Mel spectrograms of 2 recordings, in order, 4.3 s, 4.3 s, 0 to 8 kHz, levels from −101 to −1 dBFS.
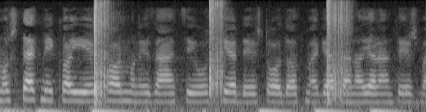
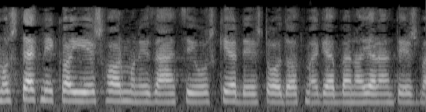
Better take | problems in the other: second | background sound (Coin (dropping)); 1 dB above the speech

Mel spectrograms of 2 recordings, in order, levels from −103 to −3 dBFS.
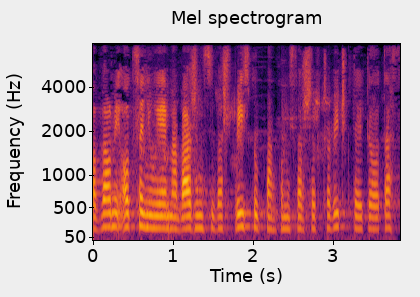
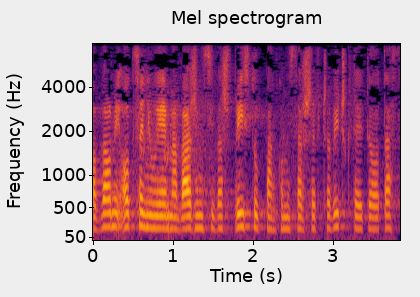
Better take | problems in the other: second | noise reduction (neural separator model SepFormer DNS4)

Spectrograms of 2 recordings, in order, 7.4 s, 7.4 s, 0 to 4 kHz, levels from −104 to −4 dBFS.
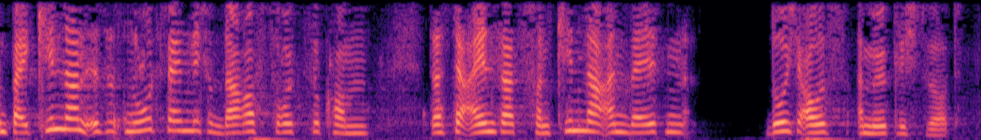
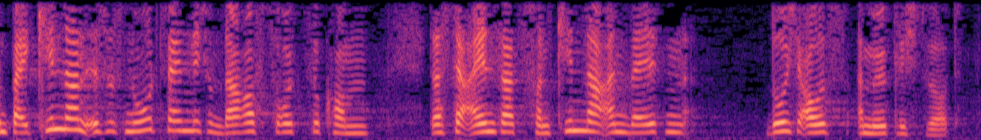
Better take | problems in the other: second | noise reduction (neural mask model Resemble Enhance denoiser)

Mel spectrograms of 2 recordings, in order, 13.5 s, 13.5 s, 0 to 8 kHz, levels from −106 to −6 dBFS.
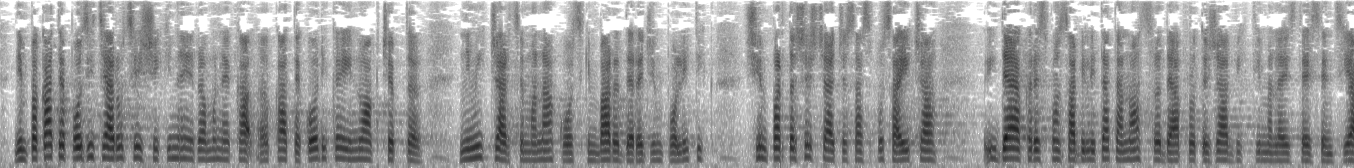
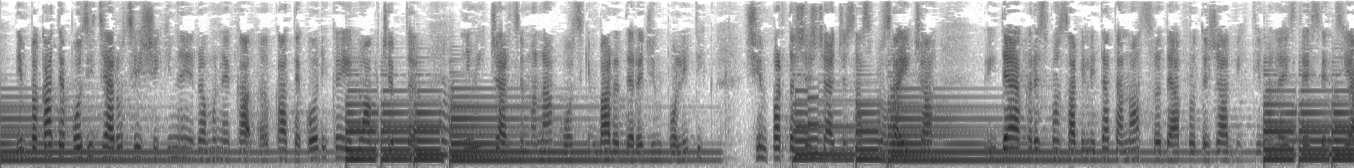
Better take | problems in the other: first | background sound (Guitar); 3 dB above the speech

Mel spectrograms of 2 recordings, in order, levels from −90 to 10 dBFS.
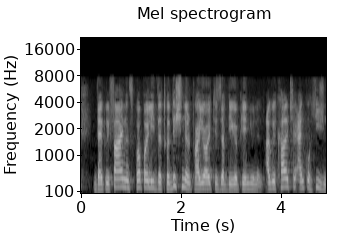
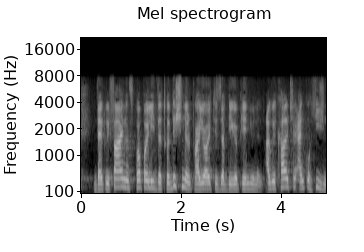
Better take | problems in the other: second | noise reduction (neural mask model Resemble Enhance denoiser)

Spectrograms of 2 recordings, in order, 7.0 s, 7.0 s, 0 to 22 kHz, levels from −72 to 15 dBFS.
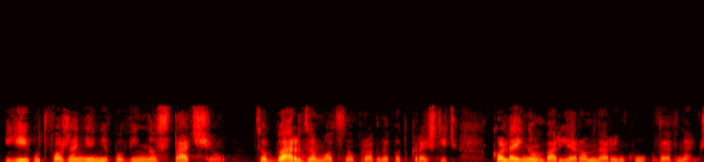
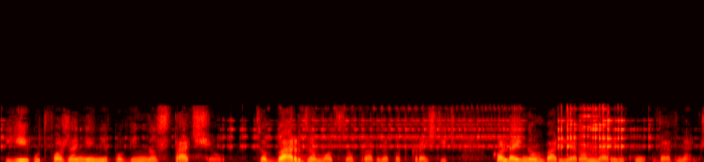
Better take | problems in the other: first | background sound (Coin (dropping)); 9 dB below the speech

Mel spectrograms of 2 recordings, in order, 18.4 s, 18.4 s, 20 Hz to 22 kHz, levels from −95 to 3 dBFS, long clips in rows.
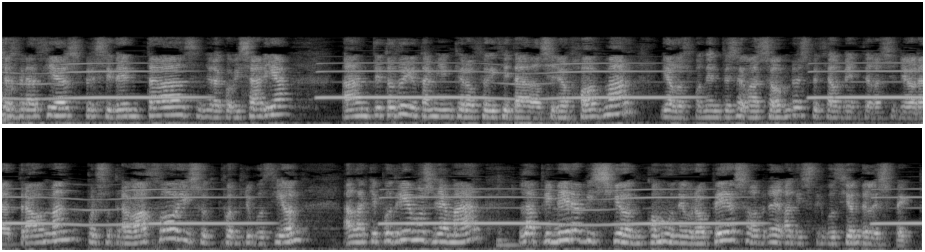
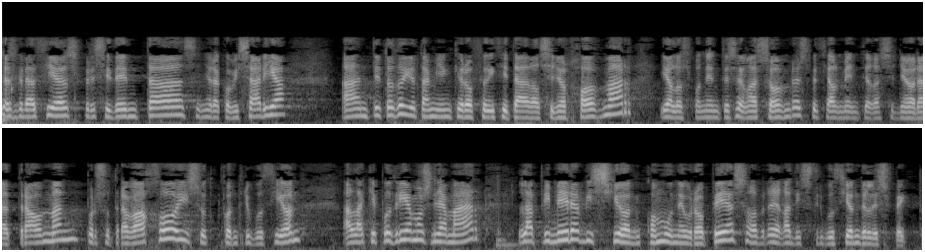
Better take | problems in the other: second | background sound (Wind instrument, woodwind instrument); 3 dB below the speech // room echo; dies away in 0.2 s

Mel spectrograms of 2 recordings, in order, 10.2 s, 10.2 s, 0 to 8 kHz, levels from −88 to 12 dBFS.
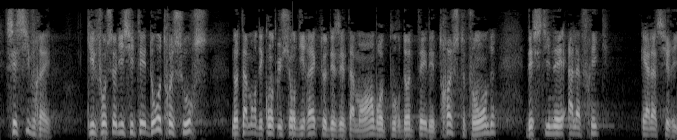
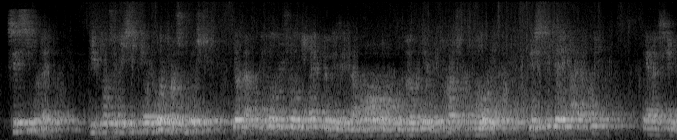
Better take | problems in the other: first | noise reduction (neural separator model SepFormer DNS4)

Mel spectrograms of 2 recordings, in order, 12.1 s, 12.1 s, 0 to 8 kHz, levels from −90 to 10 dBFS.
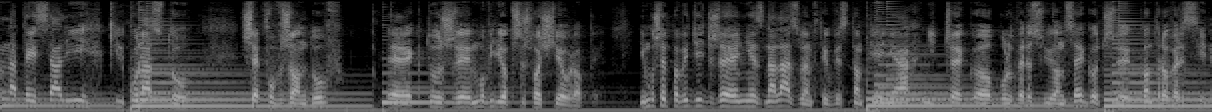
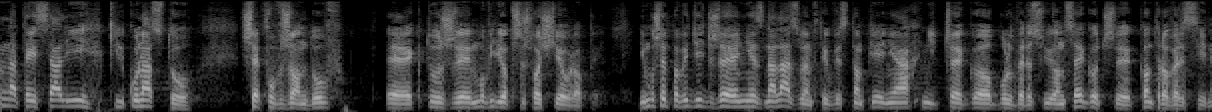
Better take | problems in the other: second | background sound (Guitar); 5 dB below the speech

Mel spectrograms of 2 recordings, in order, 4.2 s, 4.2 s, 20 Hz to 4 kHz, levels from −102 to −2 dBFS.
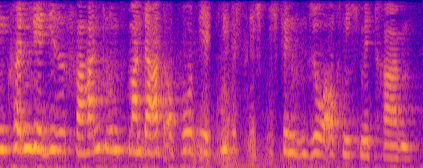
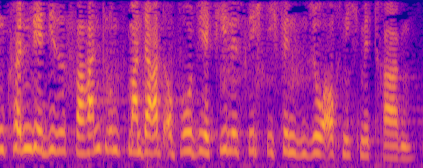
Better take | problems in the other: second | noise reduction (neural separator model SepFormer DNS4)

